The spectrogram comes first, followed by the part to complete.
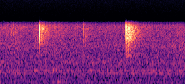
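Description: Two short, sharp clicks about a second apart, over low room hiss.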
